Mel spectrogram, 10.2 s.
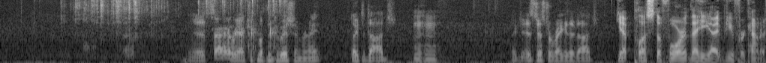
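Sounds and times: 
dice rattling and clattering across a table in a tabletop role-playing game: 0.8s - 3.8s
speech: 2.5s - 6.0s, 6.8s - 10.2s.

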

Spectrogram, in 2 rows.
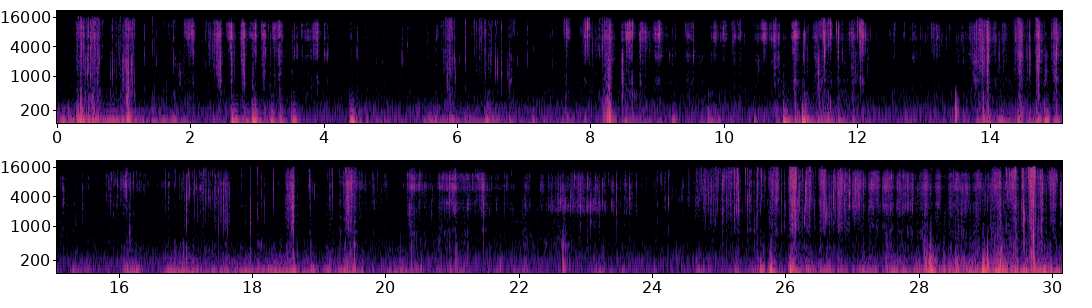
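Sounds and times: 
crinkling and scratching: 0.0s - 30.1s.

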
